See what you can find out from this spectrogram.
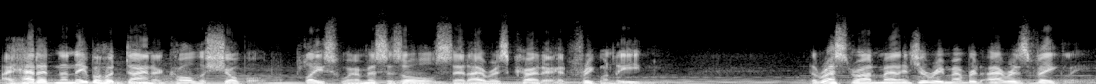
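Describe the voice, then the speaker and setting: An actor playing a polite, wry hard-boiled insurance investigator who also narrates a 1950s radio drama, in a dry, courteous manner. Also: male voice, mid-range voice, animated, quick pace, over music, lightly acted. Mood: dry, narrating. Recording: muffled 1950s radio recording.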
